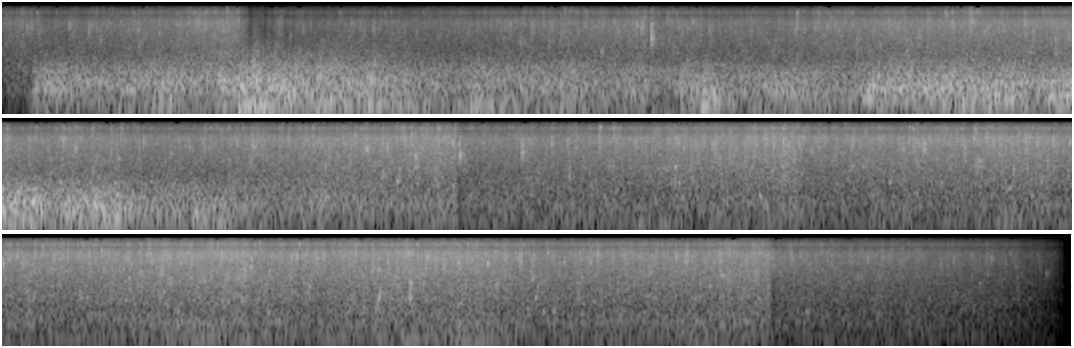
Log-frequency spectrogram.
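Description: Hard rain falling and pattering on a wooden tree stump and the surrounding leaves and mulch, as a dense, steady hiss. A heavy low rumble swells and fades through roughly the first nine seconds, then the rain goes on more evenly.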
